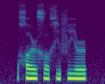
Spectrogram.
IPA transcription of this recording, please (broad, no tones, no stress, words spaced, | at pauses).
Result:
χuɹxoxifiɹ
